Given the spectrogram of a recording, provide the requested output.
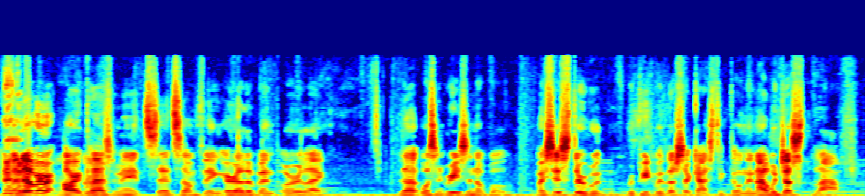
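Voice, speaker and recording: A woman's voice: mid-range voice, normal speed. A teenage girl guest on a radio show, chatting and laughing as she explains things about her sister. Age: teens. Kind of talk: casual radio chat. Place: radio studio.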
